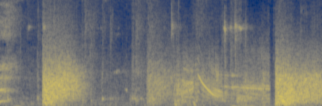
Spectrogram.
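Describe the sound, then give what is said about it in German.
Gunshots exchanged during a bandit attack on a coach: a few loud, sharp bursts with hard attacks and ringing noisy tails, separated by brief quieter stretches. “Sie schießen zurück! Nicht schießen! Nicht schießen! Diese Lumpen, die haben geschossen!”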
